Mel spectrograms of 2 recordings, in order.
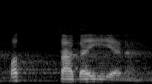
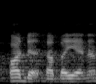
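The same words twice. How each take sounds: First: The d merges fully into the following t. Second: The d is released with a bounce before t. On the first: The speaker calls it right. "Yang benar" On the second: The speaker calls it wrong.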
